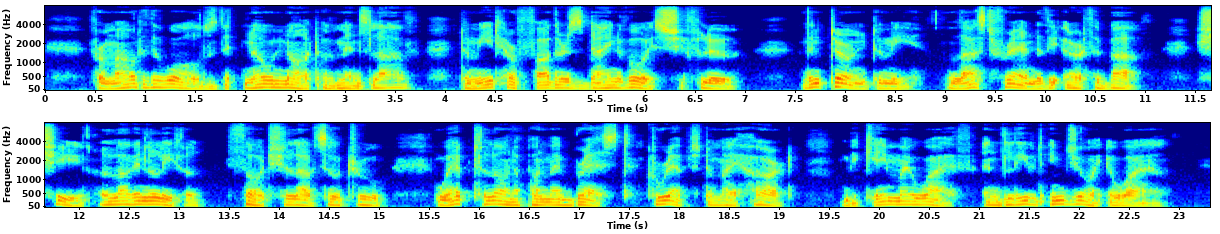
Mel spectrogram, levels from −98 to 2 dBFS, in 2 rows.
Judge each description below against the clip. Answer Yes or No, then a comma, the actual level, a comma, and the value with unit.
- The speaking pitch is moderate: No, low, 105 Hz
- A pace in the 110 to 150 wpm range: Yes, average, 140 wpm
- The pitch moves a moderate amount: Yes, average, 4.7 semitones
